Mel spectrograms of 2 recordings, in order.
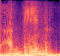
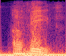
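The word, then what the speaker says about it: Aviv (אביב): The King James says Abib, but it's a bait without the bagish in the center, the little point in the center, and so it's pronounced with a vait, not as a bait. Okay, it's a V sound.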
